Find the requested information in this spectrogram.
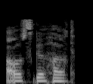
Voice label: "ausgeharrt", German; adjectives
